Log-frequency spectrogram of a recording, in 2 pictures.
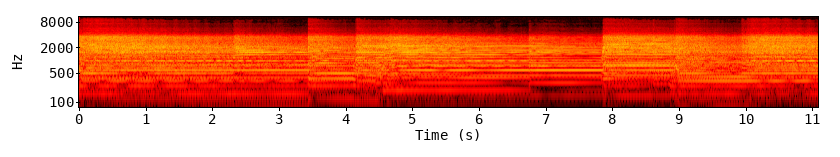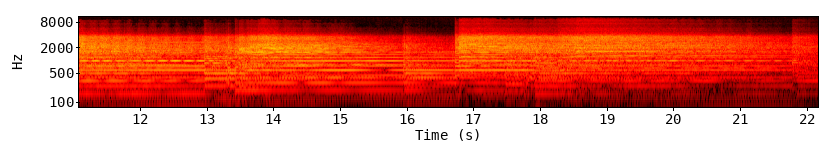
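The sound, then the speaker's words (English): A heavily distorted electric guitar plays a loud, sustained solo passage with thick harmonics, shifting notes every few seconds, alone without any voices. “Next, I added a distorted electric guitar part so it had some power during the epic heavy solo.”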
